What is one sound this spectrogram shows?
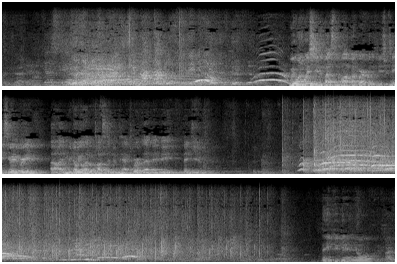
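A group of young men sings together without instruments in an echoing hall.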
